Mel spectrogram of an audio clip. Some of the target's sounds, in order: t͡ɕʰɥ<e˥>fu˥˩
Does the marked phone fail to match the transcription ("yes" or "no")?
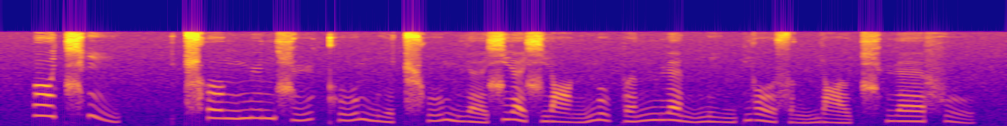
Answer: yes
